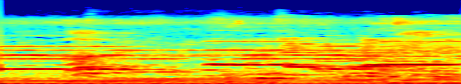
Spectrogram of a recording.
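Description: Live Irish traditional band playing a tune together on tin whistle, banjo and button accordion, the held melody notes carried over a steady pulsing rhythm.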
